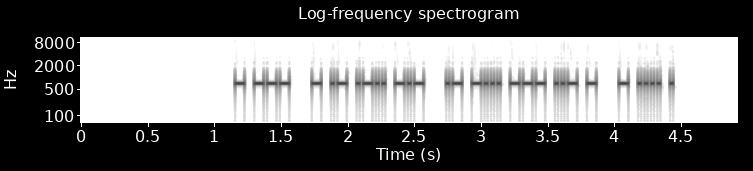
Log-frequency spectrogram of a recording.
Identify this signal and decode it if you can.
Morse code, heard as a keyed tone, about 50 wpm, 700 Hz. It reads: TO TALK ABOUT THE
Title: Sets of 4 Words 50wpm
